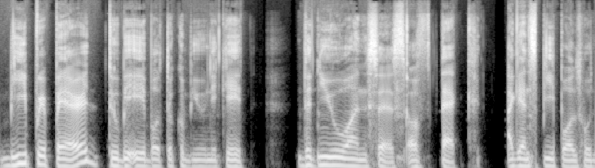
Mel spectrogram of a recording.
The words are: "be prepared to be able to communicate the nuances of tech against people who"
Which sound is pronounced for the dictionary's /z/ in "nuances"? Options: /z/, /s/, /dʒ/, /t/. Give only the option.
/s/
